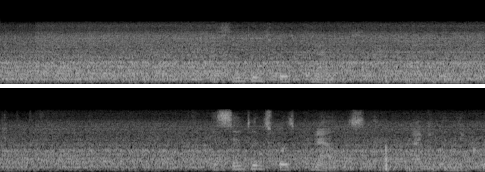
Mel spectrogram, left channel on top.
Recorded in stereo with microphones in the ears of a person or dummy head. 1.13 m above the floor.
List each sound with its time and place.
2.1 s a man speaking: 55° right (ahead or behind)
